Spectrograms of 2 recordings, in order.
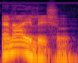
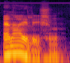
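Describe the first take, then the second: The two takes are said the same way.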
